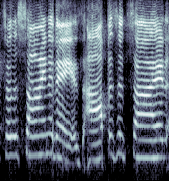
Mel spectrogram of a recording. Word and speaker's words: sine: It looks, sine is spelled S-I-N-E. Okay, so what we're saying is sine, not sin. Okay, we're not sinning in math. We're doing the sine in math.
